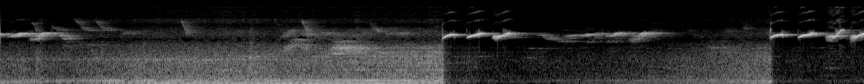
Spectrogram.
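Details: Double-collared seedeater singing tui tui and deputado styles: rapid, loud, high chirped and slurred whistles delivered in clustered bursts, with louder clean phrases standing out above a low background hum.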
